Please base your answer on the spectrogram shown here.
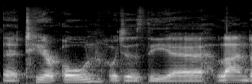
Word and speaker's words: Tyrone: terrone Wallace Tyrone Wallace I say terrone some people say Tyrone I you know I whatever Way Tyrone pronounces it I'm cool with that just to be clear I'm thinking of the county the name comes from uh which is tier own which is the uh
